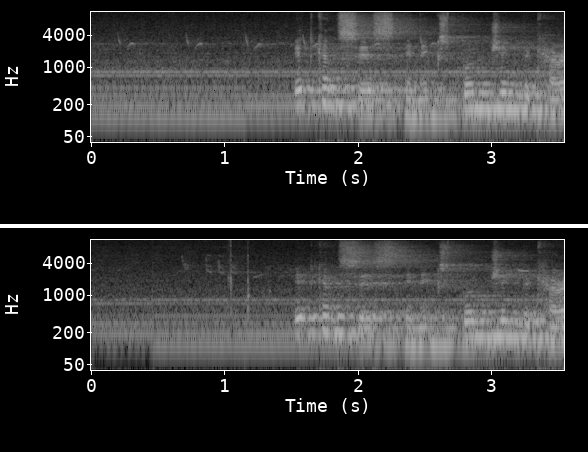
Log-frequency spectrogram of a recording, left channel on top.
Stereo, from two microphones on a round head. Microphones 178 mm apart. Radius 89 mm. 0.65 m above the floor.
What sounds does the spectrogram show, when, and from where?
1.5 s a man speaking: 50° left (ahead or behind), 1.4 m; by 3.6 s 5° right (ahead or behind), 0.9 m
